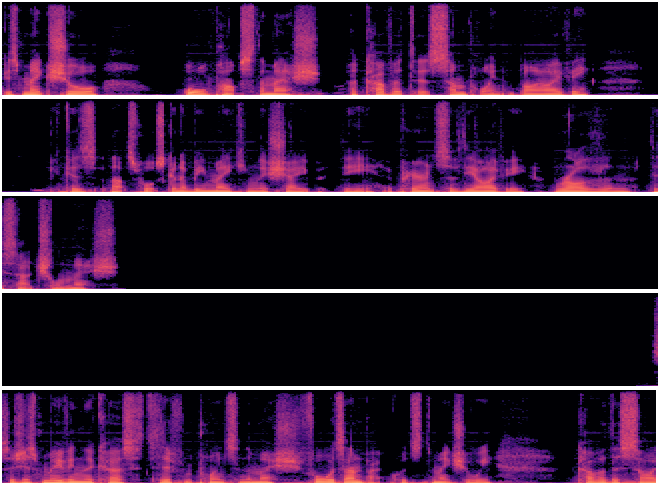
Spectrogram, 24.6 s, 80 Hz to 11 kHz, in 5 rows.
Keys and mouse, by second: 1.7 middle click, 5.2 right click, 5.8 middle click, 11.7 right click, 12.2 click, 12.6 middle click, 14.2 click, 14.4 click, 15.1 middle click, 16.6 right click, 17.4 click, 19.0 middle click, 21.1 right click, 24.0 middle click.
